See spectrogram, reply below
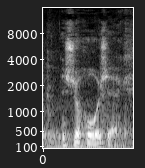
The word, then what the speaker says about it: Rzechorzek: CS, Conrad Stewart, Rzechorzek.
